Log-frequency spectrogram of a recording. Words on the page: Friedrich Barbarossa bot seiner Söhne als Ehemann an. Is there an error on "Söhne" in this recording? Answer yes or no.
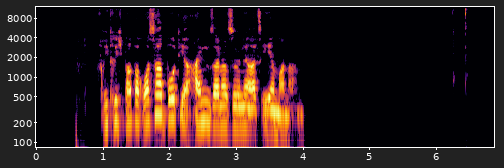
no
